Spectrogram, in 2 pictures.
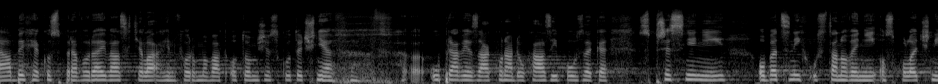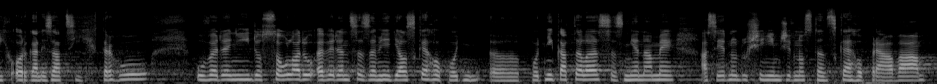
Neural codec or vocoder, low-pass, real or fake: vocoder, 44.1 kHz, 128 mel bands every 256 samples, BigVGAN v2; 14.4 kHz; fake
